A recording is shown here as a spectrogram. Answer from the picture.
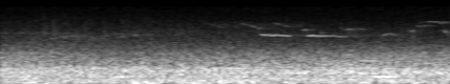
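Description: Faint high bird chirps, a few short calls, over low steady outdoor background noise.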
